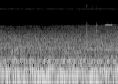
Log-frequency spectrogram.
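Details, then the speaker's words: Maspion box fan after repair of a fan that would not spin: steady, even low hum with no rattle or scraping; motor spins smoothly again. "Nah, kalian bisa lihat, teman-teman, benda ini berputar lagi, kan? Sekarang, benda itu berputar."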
